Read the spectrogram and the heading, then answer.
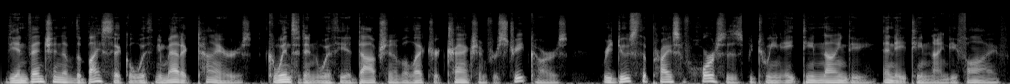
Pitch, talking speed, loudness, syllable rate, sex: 90 Hz, 180 wpm, -21 LUFS, 5.8 syllables/s, male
